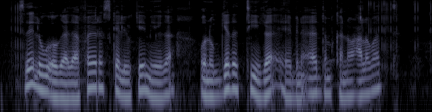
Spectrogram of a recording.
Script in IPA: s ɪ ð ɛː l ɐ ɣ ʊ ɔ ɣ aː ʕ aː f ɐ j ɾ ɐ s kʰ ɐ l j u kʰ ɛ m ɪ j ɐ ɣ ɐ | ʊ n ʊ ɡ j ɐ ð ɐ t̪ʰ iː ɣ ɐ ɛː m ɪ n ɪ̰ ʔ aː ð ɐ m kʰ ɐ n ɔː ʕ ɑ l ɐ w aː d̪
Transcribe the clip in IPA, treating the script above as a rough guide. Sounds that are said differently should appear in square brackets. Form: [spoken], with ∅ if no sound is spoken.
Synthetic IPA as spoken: s ɪ ð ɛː l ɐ ɣ ʊ ɔ ɣ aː [ð] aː f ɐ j ɾ ɐ s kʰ ɐ l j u kʰ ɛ m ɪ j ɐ ɣ ɐ | ʊ n ʊ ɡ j ɐ ð ɐ t̪ʰ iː ɣ ɐ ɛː [b] ɪ n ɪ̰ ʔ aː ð ɐ m kʰ ɐ n ɔː ʕ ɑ l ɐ w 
